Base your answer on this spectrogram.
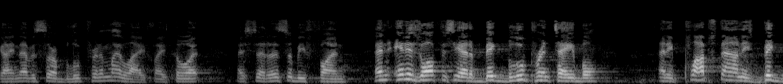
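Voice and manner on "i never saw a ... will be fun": much softer, said under the breath to himself; a hushed inner thought, barely voiced; muttered aside. Private thoughts in the interview.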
